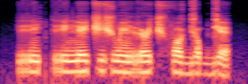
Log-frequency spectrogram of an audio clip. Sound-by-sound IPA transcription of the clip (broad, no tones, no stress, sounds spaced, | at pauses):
r ĩ k p r i n e t͡ʃ i ʃ w ẽ r ə˞ t͡ʃ f ɔ ɡʲ ɔ b ɡʲ ɛ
